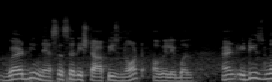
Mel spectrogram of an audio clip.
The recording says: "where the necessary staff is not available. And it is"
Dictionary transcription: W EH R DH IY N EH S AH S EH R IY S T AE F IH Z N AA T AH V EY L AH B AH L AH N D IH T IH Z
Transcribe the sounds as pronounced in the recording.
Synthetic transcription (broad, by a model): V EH R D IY N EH S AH S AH R IY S T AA P IH Z N AA T AH V EY L AH B AH L AH N D IH T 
